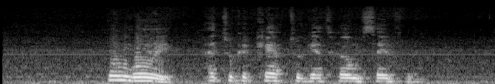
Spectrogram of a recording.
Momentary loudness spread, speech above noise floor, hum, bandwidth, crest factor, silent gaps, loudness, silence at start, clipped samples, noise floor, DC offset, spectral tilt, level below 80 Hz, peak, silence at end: 19 LU; 22 dB; none; 14 kHz; 12 dB; none; -11 LUFS; 0.3 s; under 0.1%; -32 dBFS; under 0.1%; -9 dB/octave; -38 dBFS; 0 dBFS; 0.15 s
